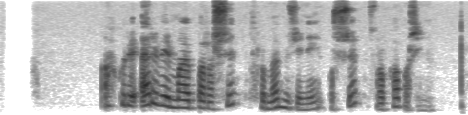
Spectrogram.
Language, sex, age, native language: Icelandic, female, 50-59, Icelandic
